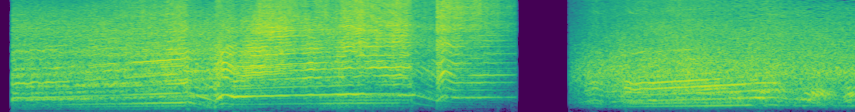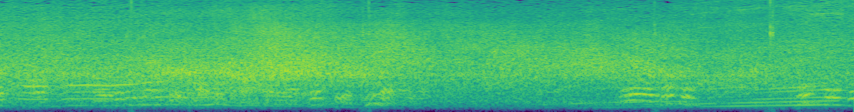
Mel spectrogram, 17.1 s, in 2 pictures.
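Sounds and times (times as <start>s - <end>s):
engine revving: 0.1s - 5.2s, 5.8s - 11.4s, 14.2s - 17.0s
car engine accelerating: 5.8s - 11.2s, 14.2s - 17.0s.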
